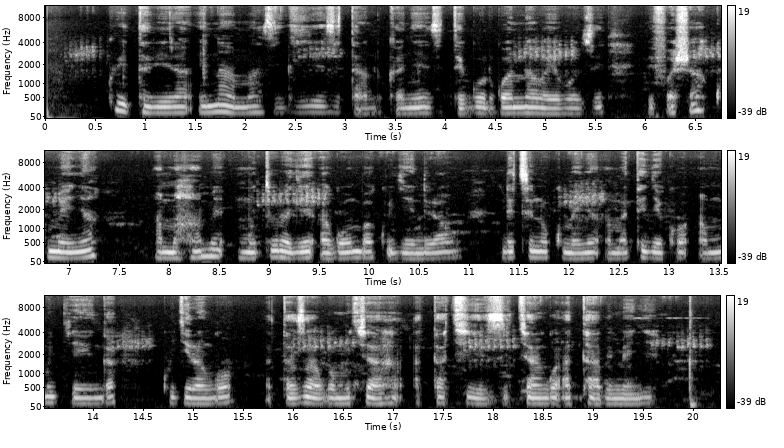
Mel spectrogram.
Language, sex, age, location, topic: Kinyarwanda, male, 25-35, Nyagatare, finance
